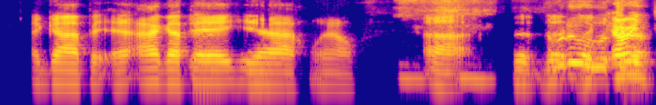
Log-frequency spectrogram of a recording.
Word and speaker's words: agape: friend kept correcting me it's not a hard G the the aape type love and I still think the rest of us would say Agape but Agape Agape yeah well uh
